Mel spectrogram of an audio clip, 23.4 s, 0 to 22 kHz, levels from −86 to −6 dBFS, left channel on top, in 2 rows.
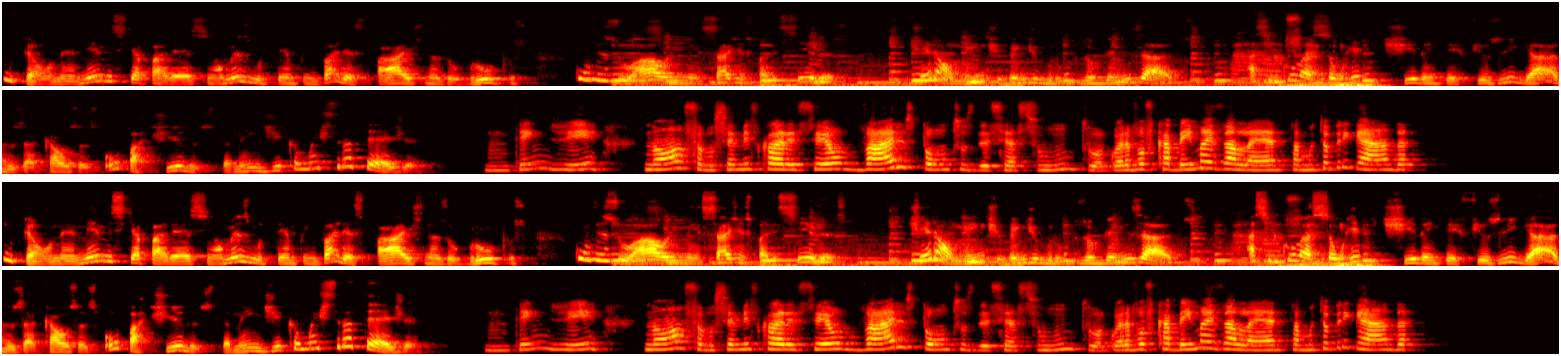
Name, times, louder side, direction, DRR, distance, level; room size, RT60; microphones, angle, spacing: voice 1, 0.0-3.7 4.3-6.3 6.8-8.8 9.3-14.8, right 4 dB, 85° right, 0.5 m, -33 dB
sound 1, 4.6-10.3, right 1 dB, 5° right, 3.3 m, -37 dB
voice 2, 9.2-9.9 15.3-22.2, left 1 dB, 10° left, 0.7 m, -34 dB
7.8 x 3.2 x 5.5 m
head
